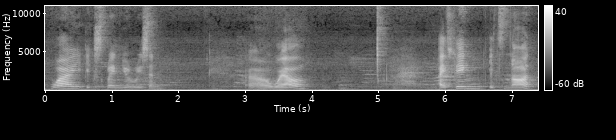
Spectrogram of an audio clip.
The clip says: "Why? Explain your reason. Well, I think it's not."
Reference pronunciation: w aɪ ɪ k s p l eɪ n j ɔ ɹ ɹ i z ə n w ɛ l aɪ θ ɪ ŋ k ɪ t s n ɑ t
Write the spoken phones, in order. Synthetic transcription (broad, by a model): w aɪ ɪ k s p l eɪ n j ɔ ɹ ɹ i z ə n w ɛ l aɪ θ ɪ ŋ k ɪ t s n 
